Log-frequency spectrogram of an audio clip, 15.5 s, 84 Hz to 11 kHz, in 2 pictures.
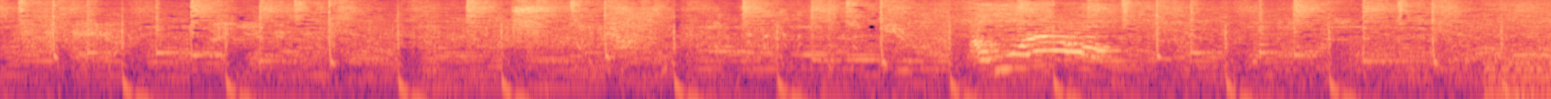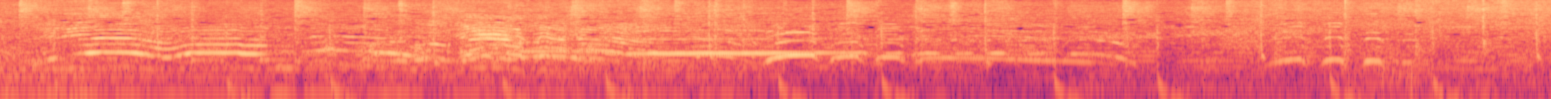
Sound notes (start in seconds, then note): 9.9 cheering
